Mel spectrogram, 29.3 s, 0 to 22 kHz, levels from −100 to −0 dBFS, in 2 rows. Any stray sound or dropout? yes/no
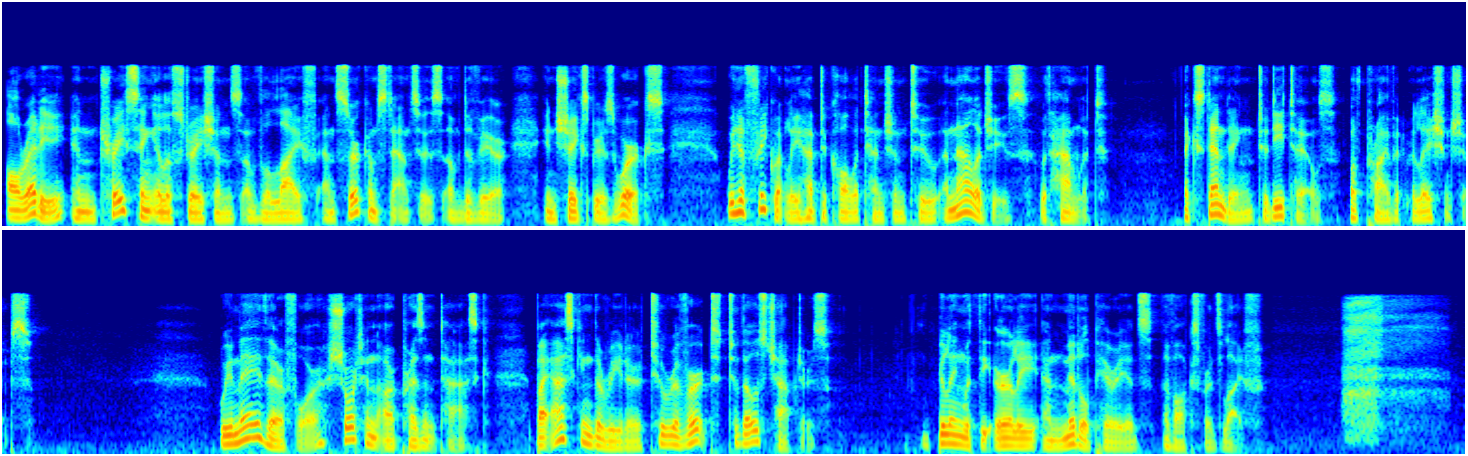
yes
